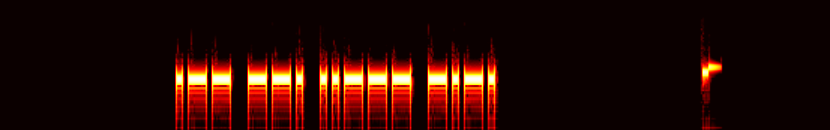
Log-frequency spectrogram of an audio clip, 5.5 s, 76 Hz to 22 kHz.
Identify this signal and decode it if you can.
Morse code, heard as a keyed tone, about 30 wpm, 700 Hz. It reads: WG2C
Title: USA Call Signs - 3x Character Spacing - 30wpm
